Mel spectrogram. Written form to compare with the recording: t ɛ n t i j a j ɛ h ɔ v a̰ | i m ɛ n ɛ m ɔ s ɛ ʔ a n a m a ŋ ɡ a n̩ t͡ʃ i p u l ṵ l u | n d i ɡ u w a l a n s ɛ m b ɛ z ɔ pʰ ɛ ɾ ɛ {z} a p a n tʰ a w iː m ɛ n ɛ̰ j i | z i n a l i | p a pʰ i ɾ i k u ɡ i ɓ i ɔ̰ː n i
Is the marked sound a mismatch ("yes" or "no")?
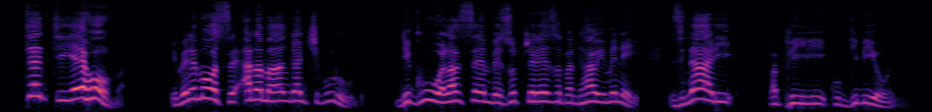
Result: no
